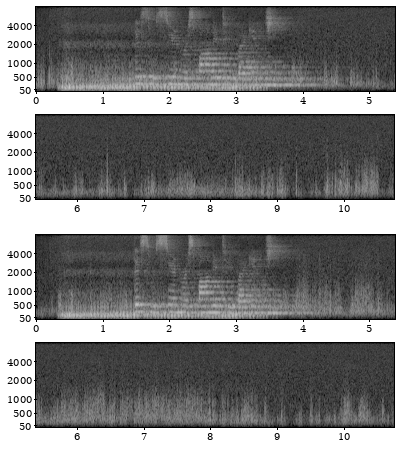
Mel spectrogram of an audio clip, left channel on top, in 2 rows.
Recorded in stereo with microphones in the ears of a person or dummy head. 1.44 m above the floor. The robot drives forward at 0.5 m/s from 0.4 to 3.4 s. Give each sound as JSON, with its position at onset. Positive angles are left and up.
{"t": 1.5, "sound": "a woman speaking", "side_deg": -70, "distance_m": 1.3}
